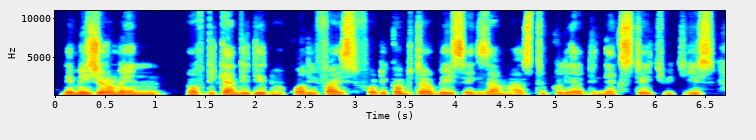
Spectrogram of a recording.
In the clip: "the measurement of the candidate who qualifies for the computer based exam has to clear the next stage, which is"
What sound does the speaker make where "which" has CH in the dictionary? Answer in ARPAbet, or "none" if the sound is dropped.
CH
